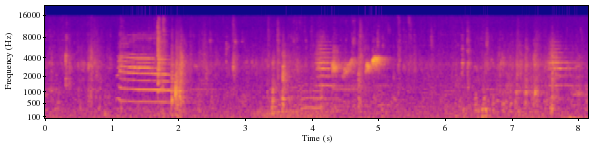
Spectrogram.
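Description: An animal's call, one drawn-out pitched note just under a second long, about a second in; short high chirps follow around four to five seconds in, and another short call near the end.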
